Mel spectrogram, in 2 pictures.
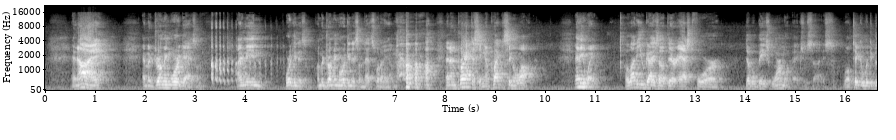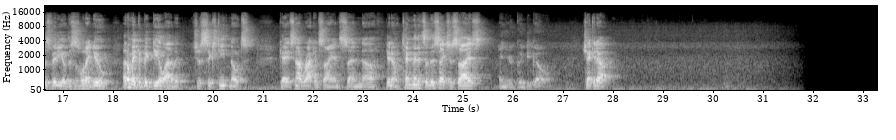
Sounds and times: Speech: 0.6s - 1.2s, 2.0s - 7.0s, 8.0s - 9.9s, 10.6s - 26.8s, 27.4s - 28.1s.

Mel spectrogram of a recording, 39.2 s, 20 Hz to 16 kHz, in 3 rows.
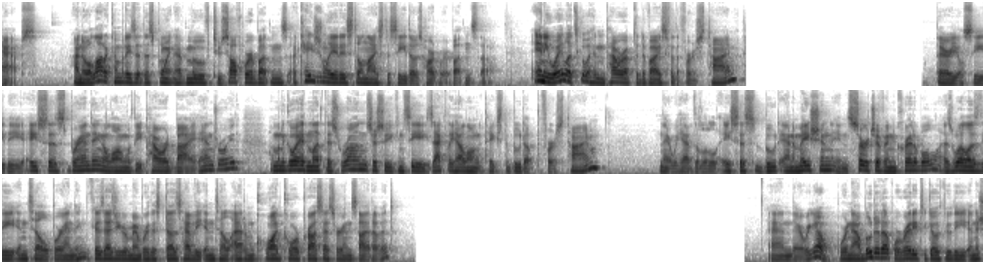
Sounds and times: Speech: 0.0s - 10.0s, 12.4s - 21.2s, 21.8s - 31.5s, 36.3s - 39.2s.

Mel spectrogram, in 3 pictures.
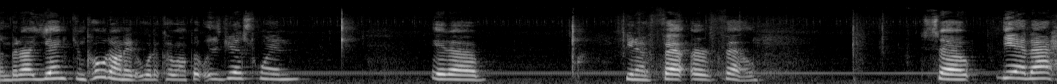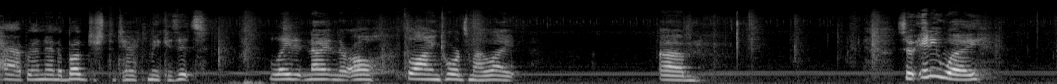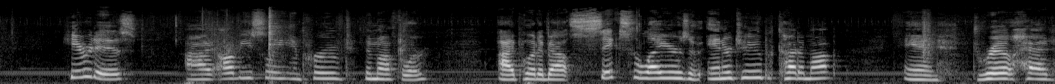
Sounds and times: Speech: 0.0s - 3.0s, 4.3s - 4.9s, 6.2s - 7.6s, 9.2s - 12.6s, 13.3s - 15.8s, 17.2s - 17.6s, 19.6s - 20.5s, 21.8s - 25.4s, 26.2s - 29.5s, 30.2s - 31.6s.

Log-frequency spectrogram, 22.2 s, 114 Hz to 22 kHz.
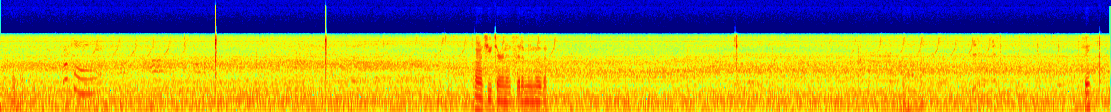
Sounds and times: Outside, urban or manmade: 0.0s - 22.2s
Speech: 1.2s - 2.0s, 9.4s - 11.0s, 21.6s - 21.9s.

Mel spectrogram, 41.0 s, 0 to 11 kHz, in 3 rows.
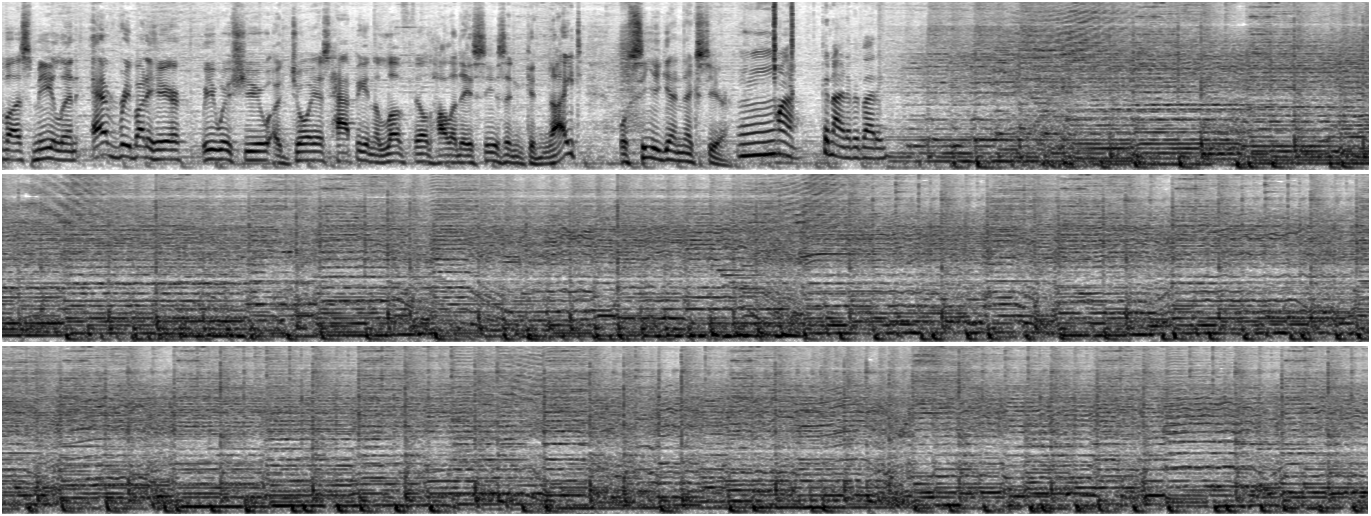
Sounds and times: Music: 0.0s - 41.0s.

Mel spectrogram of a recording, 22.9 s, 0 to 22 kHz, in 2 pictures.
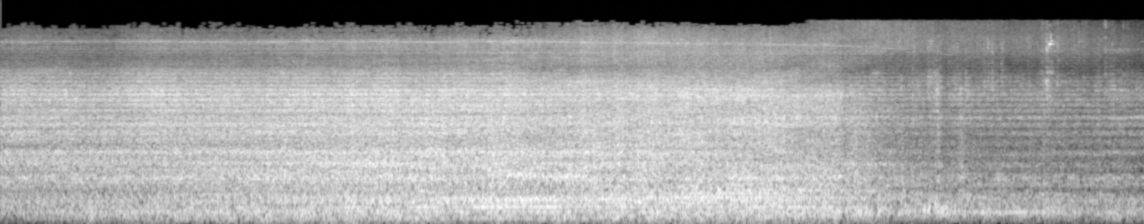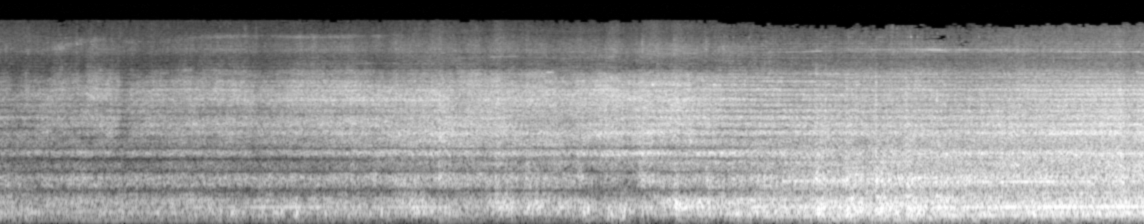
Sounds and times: Outside, rural or natural: 0.0s - 22.8s
Vehicle: 0.0s - 22.8s.

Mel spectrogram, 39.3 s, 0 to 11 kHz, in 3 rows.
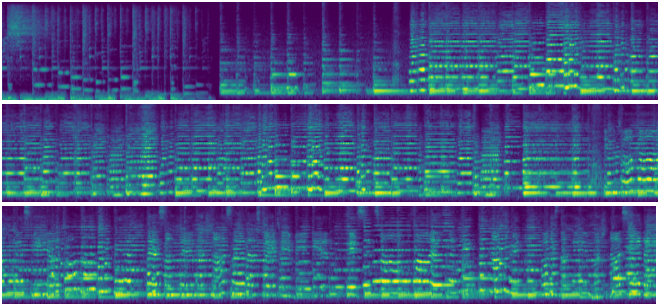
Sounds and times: Accordion: 0.0s - 2.8s, 4.6s - 39.3s.

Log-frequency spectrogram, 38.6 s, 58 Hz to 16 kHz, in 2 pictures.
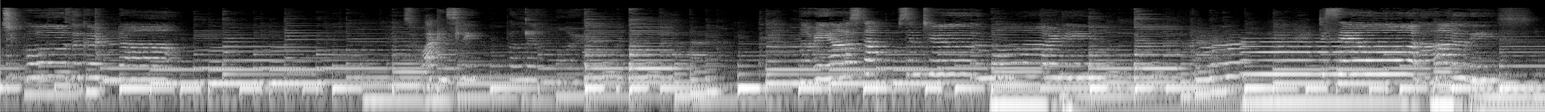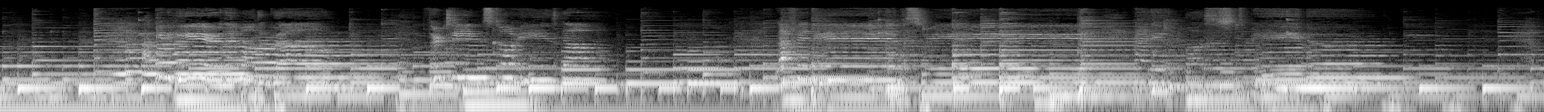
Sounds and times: Musical instrument: 14.9s - 18.4s, 19.8s - 25.6s.

